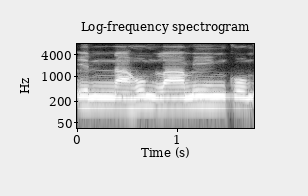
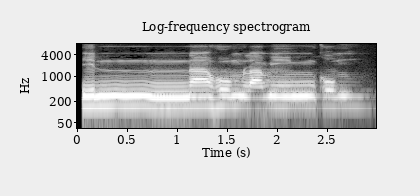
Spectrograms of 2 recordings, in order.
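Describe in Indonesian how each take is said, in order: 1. Vokal pada 'la' dibaca panjang. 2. Vokal pada 'la' dibaca pendek.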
